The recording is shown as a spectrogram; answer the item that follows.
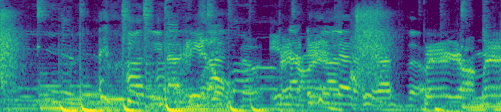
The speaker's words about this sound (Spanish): Y latigazo. ¡Pégame! ¡Azotes!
